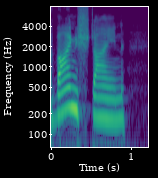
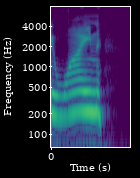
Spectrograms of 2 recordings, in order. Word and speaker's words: Weinstein: I keep saying Harvey's name wrong because the German pronunciation is Weinstein, but he doesn't say it that way. It's Harvey Weinstein.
